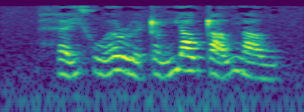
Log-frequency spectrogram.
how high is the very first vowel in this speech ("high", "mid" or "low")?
mid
